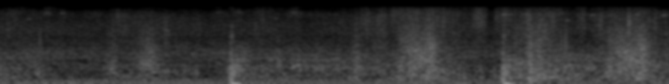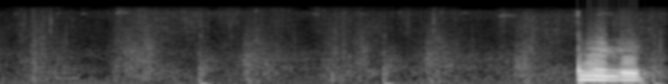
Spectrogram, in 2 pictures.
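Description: Footsteps crunch on loose gravel at a steady walking pace.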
